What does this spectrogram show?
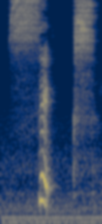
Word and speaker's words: six: Six, six. Sex. Make sure that when you say the short I sound, it is your lips are raising here towards your nose. Six.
